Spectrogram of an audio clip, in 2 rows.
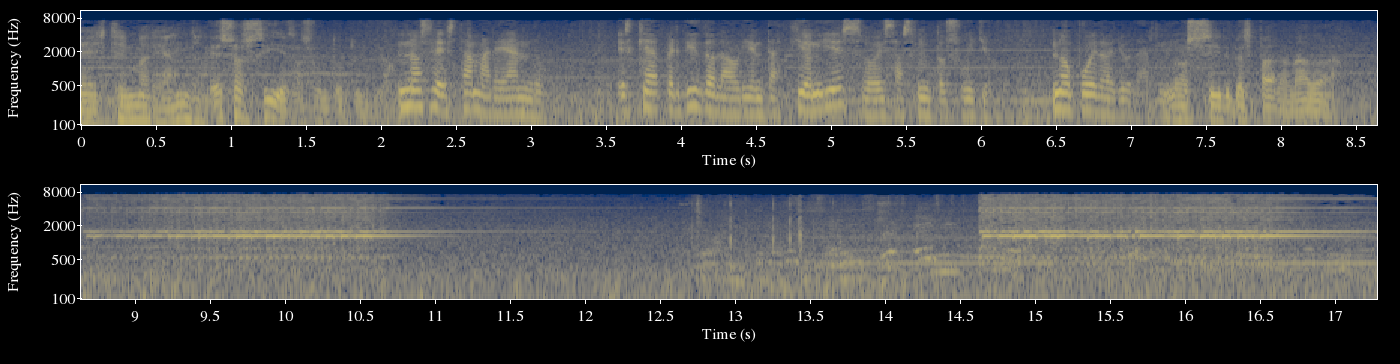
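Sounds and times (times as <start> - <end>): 
voices: 0.0 - 8.6, 12.6 - 17.2
speech: 0.2 - 9.0
telephone ringing: 8.6 - 12.6, 14.6 - 17.2.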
